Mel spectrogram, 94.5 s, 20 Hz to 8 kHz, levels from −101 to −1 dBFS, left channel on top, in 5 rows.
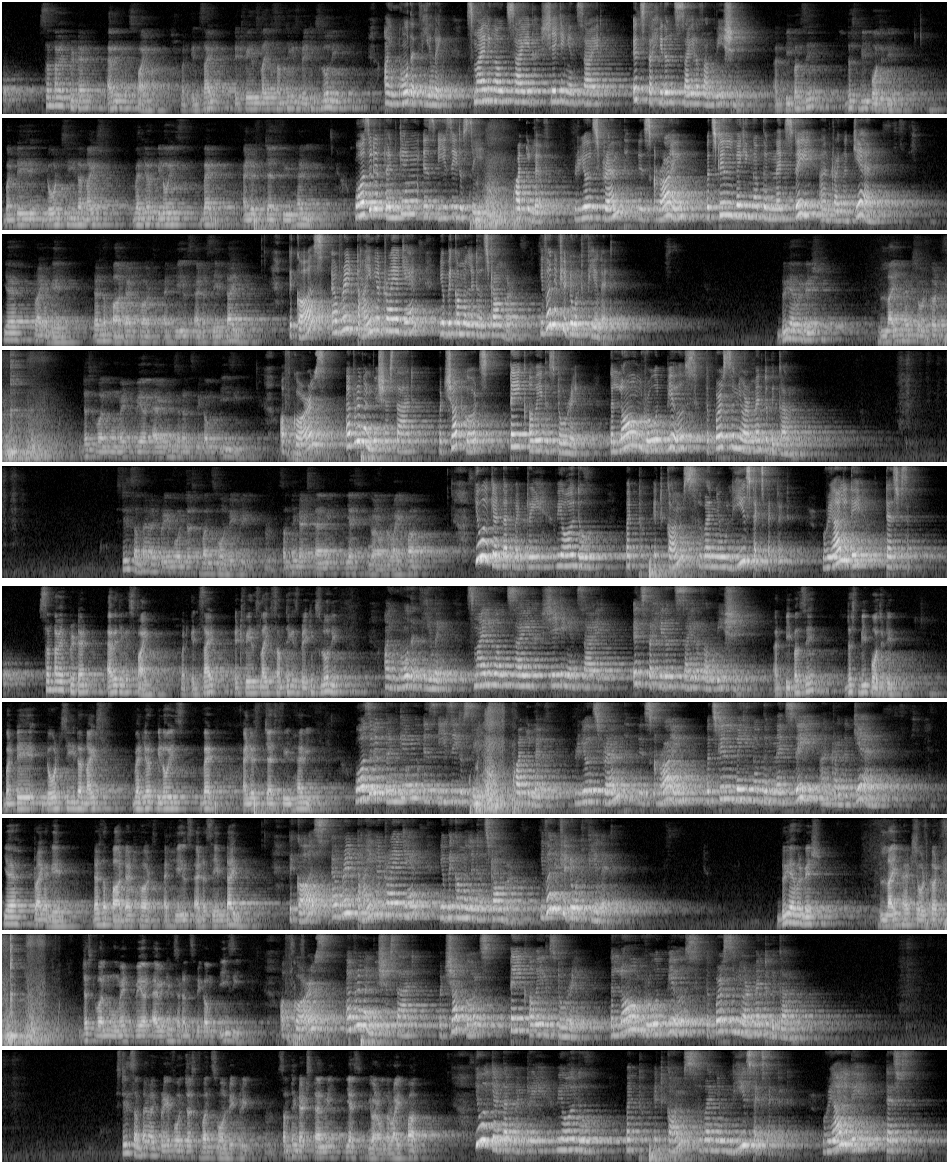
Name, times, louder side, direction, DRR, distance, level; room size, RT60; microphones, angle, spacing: voice 1, 0.8-1.8 2.1-3.0 3.6-4.3 4.6-6.8 15.4-16.3 16.8-17.9 18.9-21.0 21.5-22.5 22.8-23.3 23.7-25.1 28.2-29.2 37.8-39.1 39.6-42.6 53.3-54.1 55.4-57.9 58.2-61.5 62.4-62.7 78.0-80.6 81.2-84.0, right 4 dB, 80° right, 10 dB, 0.5 m, -30 dB
voice 2, 7.6-8.9 9.3-12.0 12.6-14.8 26.0-28.5 29.2-29.7 30.3-32.6 33.0-36.4 43.5-46.2 46.5-48.0 48.6-49.9 62.3-63.1 63.6-64.9 65.4-66.4 66.9-68.2 68.9-72.6 80.9-81.0 85.1-87.5 88.1-91.2 92.0-92.8 93.3-93.7, left 3 dB, 80° left, 6 dB, 0.9 m, -23 dB
8.7 x 7.2 x 5.4 m, 2.5 s
head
